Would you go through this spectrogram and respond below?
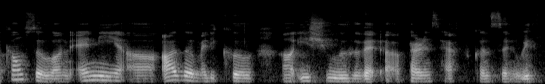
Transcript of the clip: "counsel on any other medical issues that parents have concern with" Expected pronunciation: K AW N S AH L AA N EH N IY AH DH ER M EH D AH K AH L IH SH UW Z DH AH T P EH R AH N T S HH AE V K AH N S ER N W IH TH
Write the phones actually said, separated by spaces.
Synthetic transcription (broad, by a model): K AW N S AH L AA N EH N IY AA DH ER M EH D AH K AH L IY SH UW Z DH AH T P EH R AH N T S HH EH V K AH N S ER N W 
